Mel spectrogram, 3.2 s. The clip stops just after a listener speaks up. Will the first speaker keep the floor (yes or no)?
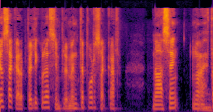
yes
